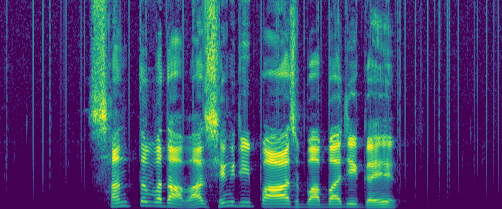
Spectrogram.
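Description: A man chants in a drawn-out, melodic voice through a microphone.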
